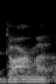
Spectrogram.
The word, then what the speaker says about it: dharma: It's pronounced dharma, D-H-A-R-M-A. There's a more common word that's similar from Buddhism called dhamma, D-H-A-M-M-A.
